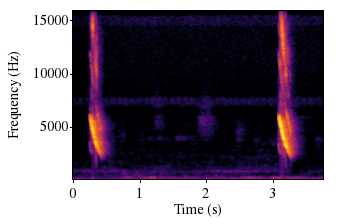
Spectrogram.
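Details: Two shrill, steeply descending notes, nearly three seconds apart, from a female olive-backed tailorbird calling for its mate after being separated from the male. A faint low hum runs underneath.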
